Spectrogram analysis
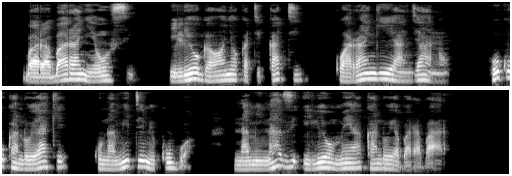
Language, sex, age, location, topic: Swahili, male, 25-35, Mombasa, government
